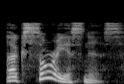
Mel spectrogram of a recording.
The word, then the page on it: uxoriousness: British English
